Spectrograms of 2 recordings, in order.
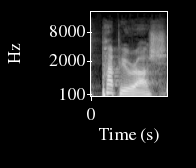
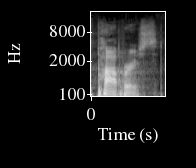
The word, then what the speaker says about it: Poppers: So another thing to clarify that I mentioned earlier, his name is Rabbi Mayor Poppers, but it's spelled P alfud shin. So but people think it's papyrush. It's not. It's poppers, right?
